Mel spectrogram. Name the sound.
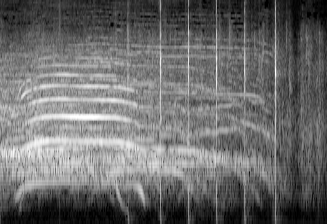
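audience cheering and whooping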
